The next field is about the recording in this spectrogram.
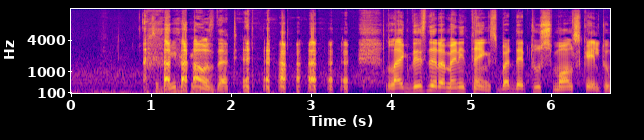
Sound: laughs

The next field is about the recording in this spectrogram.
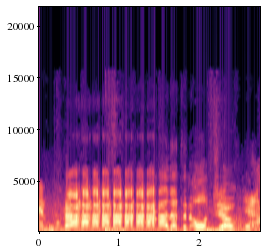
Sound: laughs

